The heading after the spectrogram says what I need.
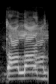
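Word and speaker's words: طلاق: আরে ভাই বলুন না, শব্দটা কিন্তু তালাক নয়। শব্দটা তালাক বলবেন না কেউ, শব্দটা হলো তলাক। কি বললাম? তলাক। ওর আরবি উচ্চারণ কি? তোয় লামালিফ কফ। বাংলা উচ্চারণ কি? তয়বায় লয়াকার ক।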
